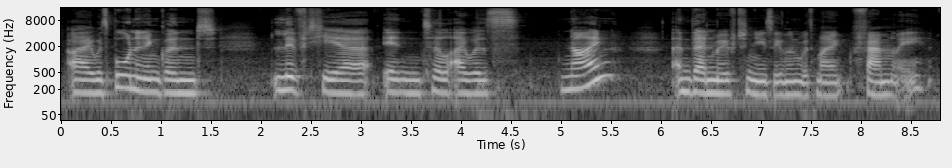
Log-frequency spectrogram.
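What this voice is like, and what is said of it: Mixed English and New Zealand accent. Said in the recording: “my sort of mongrel accent”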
